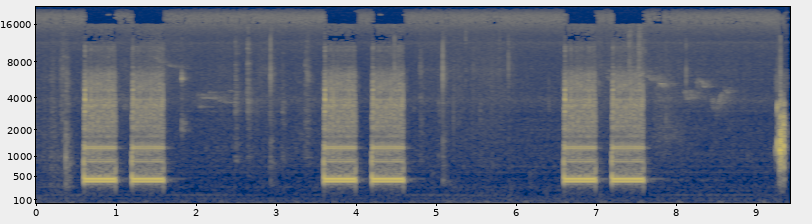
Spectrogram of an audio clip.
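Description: A phone's ringback tone heard down the line: three paired double rings, evenly spaced with quiet pauses between, clear and steady over faint background hiss. No one speaks.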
